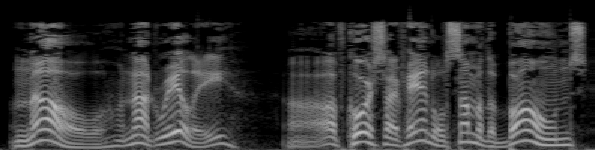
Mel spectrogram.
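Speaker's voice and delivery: high-pitched, flustered examiner; flustered defence. Acted. Examiner nervously defends himself.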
